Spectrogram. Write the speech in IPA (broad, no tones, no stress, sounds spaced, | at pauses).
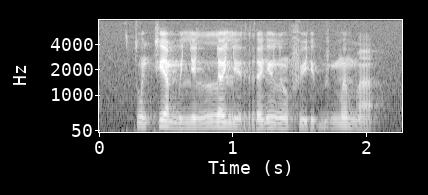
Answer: t w ə̃ kʲ a m u lʲ ə lː ə lʲ ə˞ r ə ɾʲ ũ l ũ f y ɾʲ u b y m ə̃ b ã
